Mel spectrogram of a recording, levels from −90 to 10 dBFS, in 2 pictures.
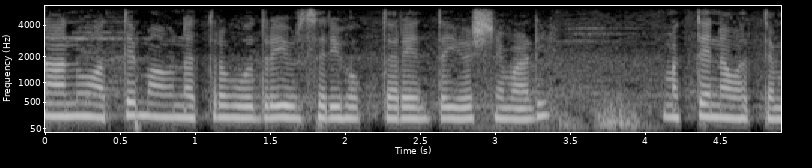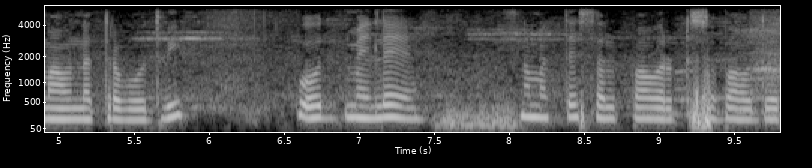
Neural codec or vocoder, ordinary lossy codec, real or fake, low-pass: none; none; real; 5.4 kHz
